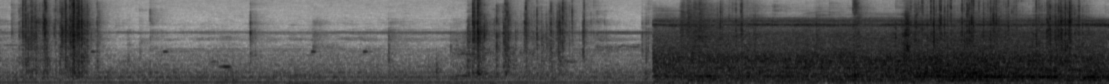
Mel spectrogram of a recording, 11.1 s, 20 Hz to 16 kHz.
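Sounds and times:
scattered crackles: 0:00.0 - 0:01.6, 0:04.6 - 0:07.7, 0:08.5 - 0:11.0
outdoor night noise: 0:00.0 - 0:11.0.

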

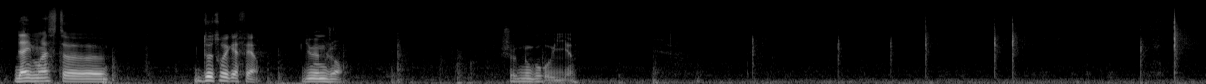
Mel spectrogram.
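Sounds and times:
chalk writing on chalkboard: 0:07.5 - 0:12.0.

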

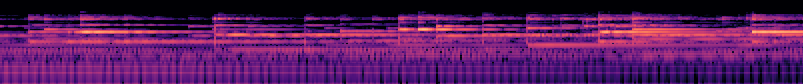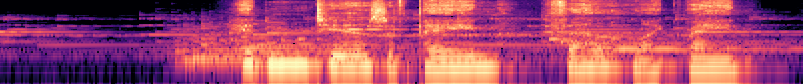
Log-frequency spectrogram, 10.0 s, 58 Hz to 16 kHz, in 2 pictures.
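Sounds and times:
soft chime notes: 0:06.0 - 0:10.0.

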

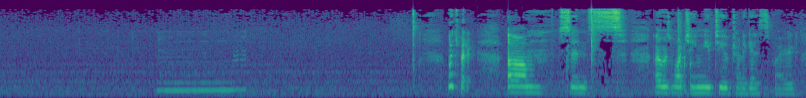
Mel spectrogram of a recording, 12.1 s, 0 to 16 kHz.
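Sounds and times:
faint room hiss: 0:00.0 - 0:12.0
woman humming: 0:02.3 - 0:03.9.

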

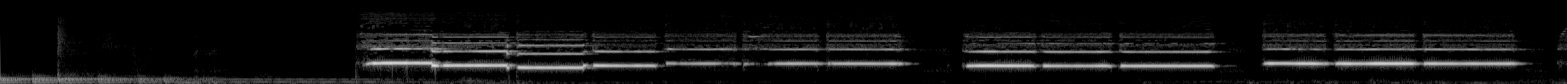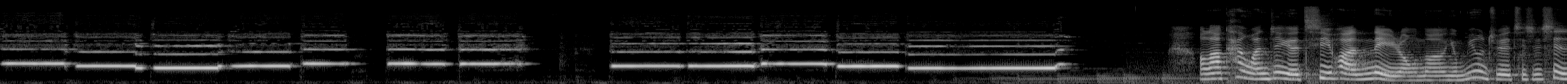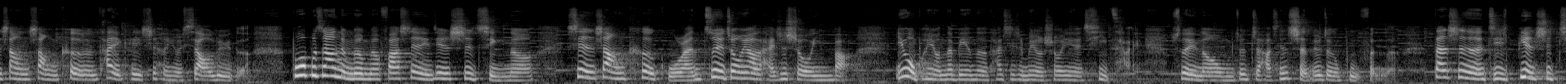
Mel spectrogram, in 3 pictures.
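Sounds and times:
side-blown flute tune: 0:03.6 - 0:21.1, 0:21.8 - 0:26.8.

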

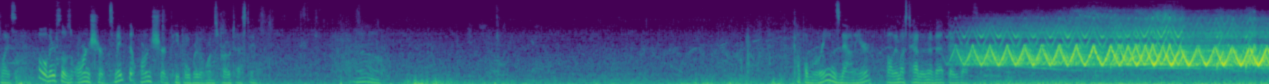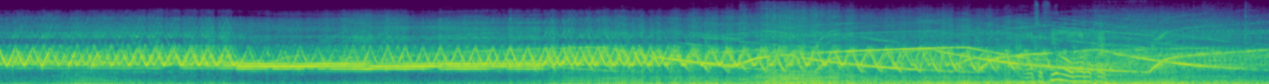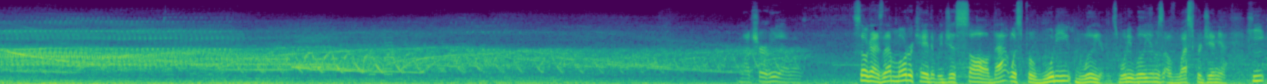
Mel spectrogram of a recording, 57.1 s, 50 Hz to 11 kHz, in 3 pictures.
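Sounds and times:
steady horn-like siren tone: 0:14.2 - 0:51.1
sirens wailing: 0:14.2 - 0:56.4
police sirens yelping: 0:14.2 - 0:56.7.

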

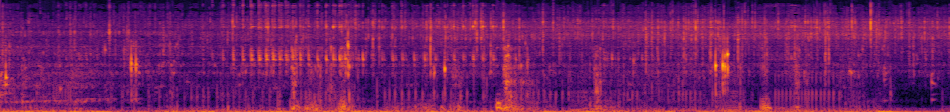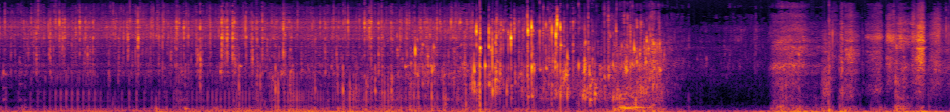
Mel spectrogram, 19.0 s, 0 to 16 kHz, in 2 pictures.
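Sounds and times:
crackling bubbles: 0:00.0 - 0:16.7
muffled underwater rushing water: 0:00.0 - 0:16.8.

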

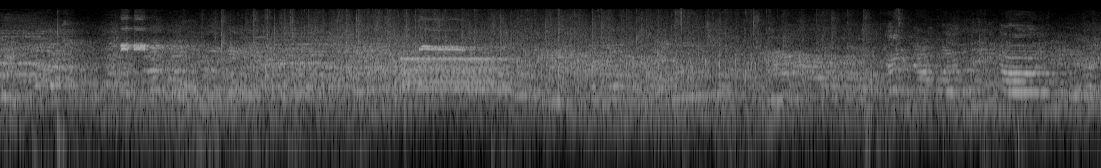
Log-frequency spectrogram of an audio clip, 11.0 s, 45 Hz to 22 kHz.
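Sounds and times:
crowd voices: 0:00.0 - 0:11.0
crowd applause: 0:02.0 - 0:09.1.

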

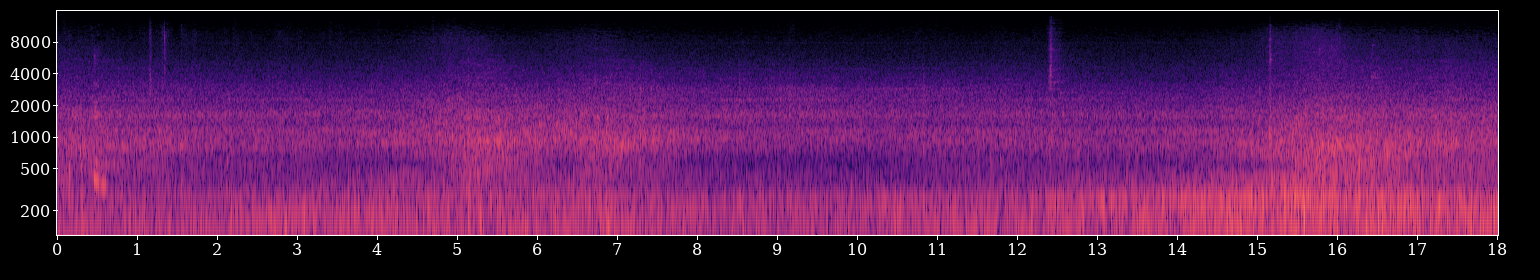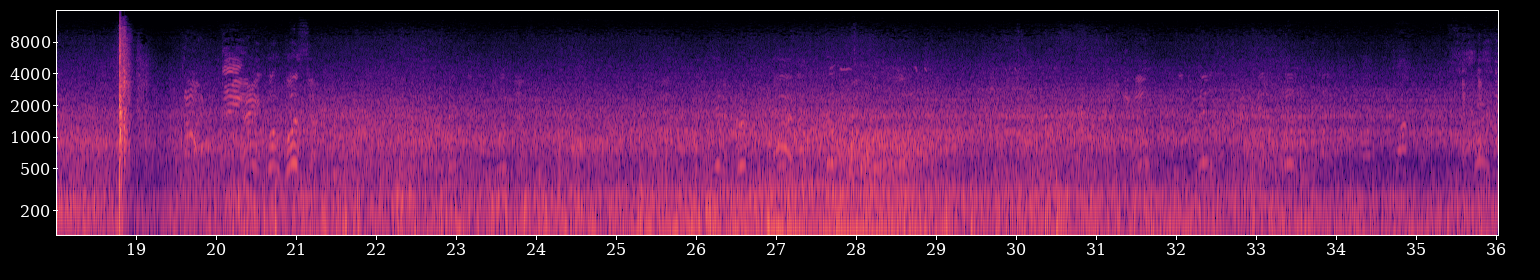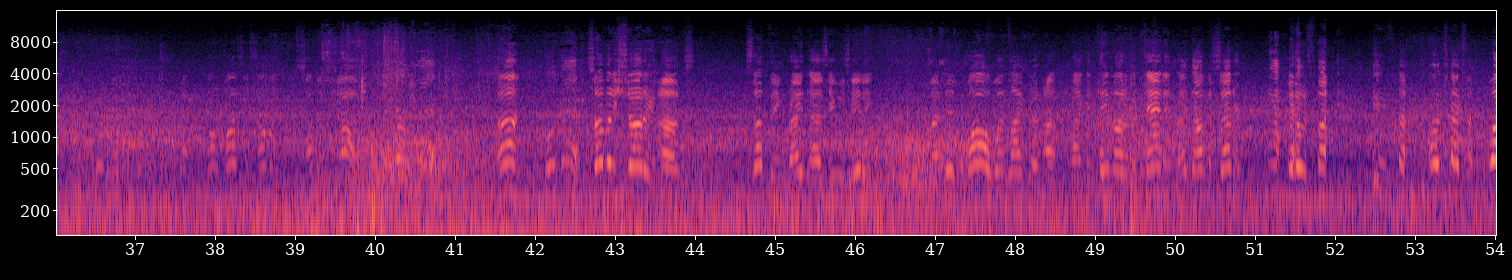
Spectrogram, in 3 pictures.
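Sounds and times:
exploding golf ball bang: 0:18.8 - 0:19.2.

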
